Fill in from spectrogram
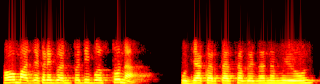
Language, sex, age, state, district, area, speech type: Marathi, female, 30-45, Maharashtra, Wardha, rural, conversation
